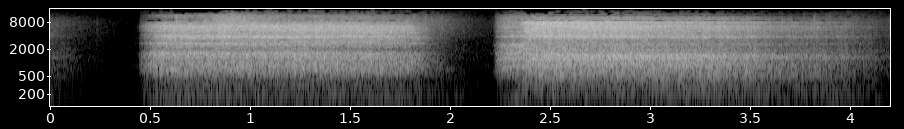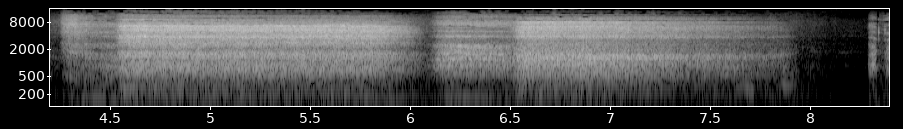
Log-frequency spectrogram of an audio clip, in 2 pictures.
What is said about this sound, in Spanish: Cierren los ojos y jale el aire, solamente por la boca. Jalando el aire con fuerza, con intensidad, con la misma dinámica.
